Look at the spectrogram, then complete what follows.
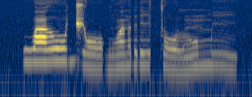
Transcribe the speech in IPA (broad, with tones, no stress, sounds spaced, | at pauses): w a˦ ɣ o˦ d͡ʒ oː˨ ɡʷ ã˦ r i˦ t o˨ l ũ˦ m i˦˨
